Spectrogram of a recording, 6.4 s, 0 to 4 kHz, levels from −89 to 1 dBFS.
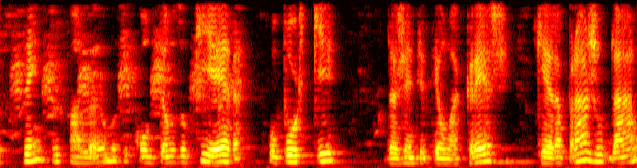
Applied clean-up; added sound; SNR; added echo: classical method WPE with log-MMSE.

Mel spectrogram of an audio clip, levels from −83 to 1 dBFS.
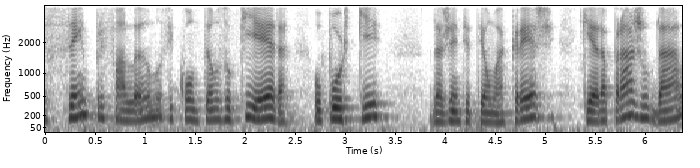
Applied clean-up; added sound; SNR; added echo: none; none; none; none.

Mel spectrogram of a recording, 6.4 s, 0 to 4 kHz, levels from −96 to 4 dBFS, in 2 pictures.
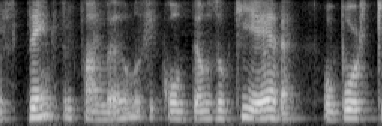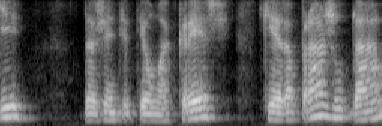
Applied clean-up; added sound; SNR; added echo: neural mask model DeepFilterNet 3.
